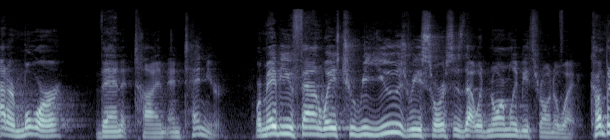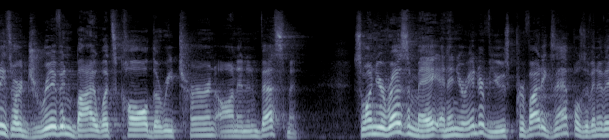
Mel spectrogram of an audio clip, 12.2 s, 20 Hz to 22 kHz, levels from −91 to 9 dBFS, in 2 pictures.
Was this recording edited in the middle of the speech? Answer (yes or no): yes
